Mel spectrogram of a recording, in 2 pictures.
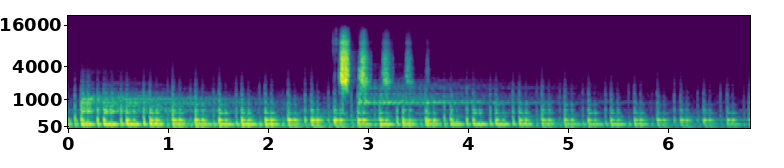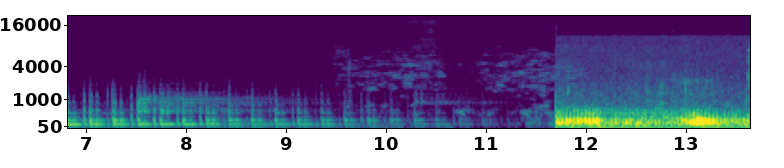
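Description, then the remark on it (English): A cat purrs steadily, a low rhythmic rumble, with one brief high meow early on, before a louder burst of rustling noise at the end. “I hear a cat.”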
